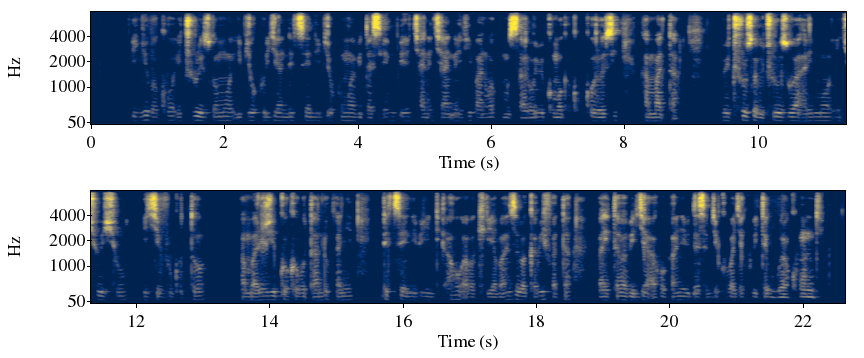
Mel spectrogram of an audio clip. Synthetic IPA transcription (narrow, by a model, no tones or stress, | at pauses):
iɲuβakʰo̞ʔit͡ʃuɾuzɡwamo̞ʔibjo̞kuɾɟande̞t͡se̞nibjo̞kumwaβidaseːmbuje̞caːne̞caːne̞hiβanwak̚umusaɾoiβiko̞mo̞kḁkub̚ɡo̞ːɾo̞zihamata | iβit͡ʃuɾuːzɡwaβit͡ʃuɾuːzɡwahaɾimo̞iɲcuːcu | icivuɡuto̞ | amaʒib̚ɡo̞ːkʰo̞βutaːndukʰaɲe̞nde̞t͡se̞niβiːndiaɦo̞ʔa̰βakʰiɾijaβaːzaβakaβifataβahitaβaβiɾɟaʔakokaːɲaβidasabɟe̞kʰoβaɟakuite̞ɡuːɾakʰuːndi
